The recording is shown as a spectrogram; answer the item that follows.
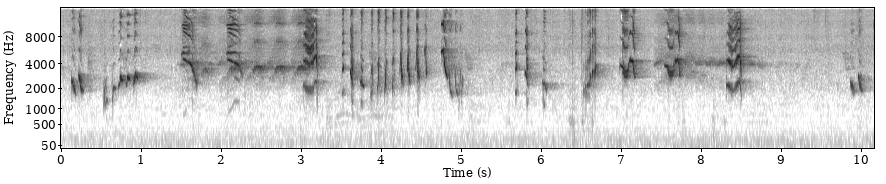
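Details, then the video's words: Oriental magpie-robin in energetic fighter-style ngobra song: bright whistled phrases mixed with fast buzzy rattling bursts and sharp chirps, delivered in quick varied runs with brief pauses. "Kacer gacor fighter//ngobra Joss//terapi untuk Kacer susah bunyi"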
